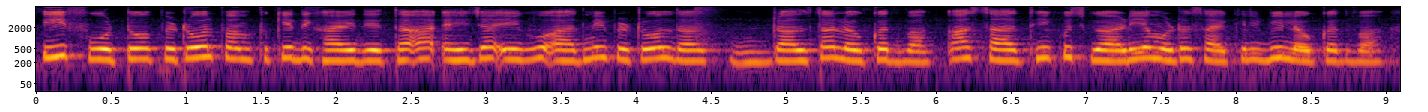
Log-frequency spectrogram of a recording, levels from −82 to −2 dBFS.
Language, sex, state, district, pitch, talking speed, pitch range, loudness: Bhojpuri, female, Bihar, Gopalganj, 245 Hz, 160 wpm, 230-265 Hz, -20 LUFS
